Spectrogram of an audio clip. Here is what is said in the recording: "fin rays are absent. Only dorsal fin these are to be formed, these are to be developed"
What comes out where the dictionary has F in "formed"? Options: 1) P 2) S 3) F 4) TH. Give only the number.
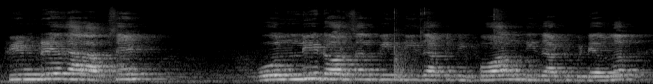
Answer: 1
